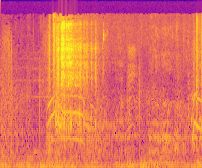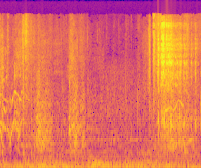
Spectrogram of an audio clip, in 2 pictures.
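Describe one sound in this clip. A wolf whines and yelps close by.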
